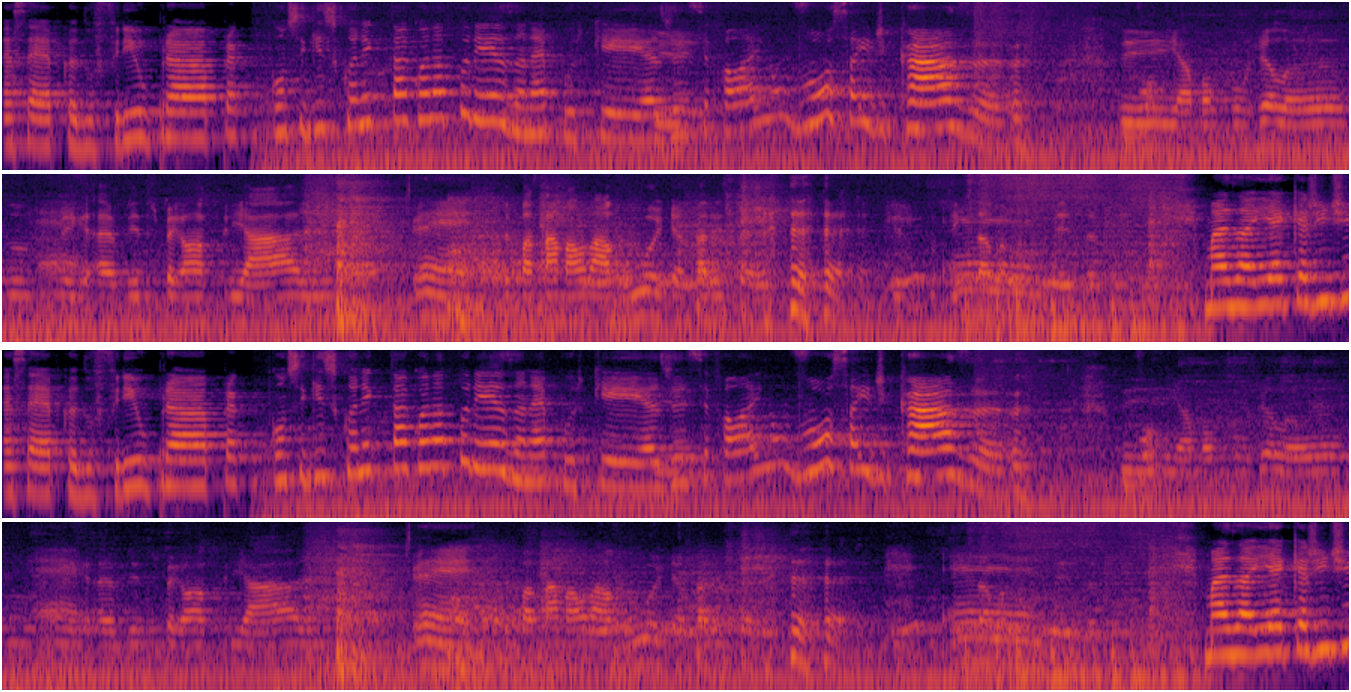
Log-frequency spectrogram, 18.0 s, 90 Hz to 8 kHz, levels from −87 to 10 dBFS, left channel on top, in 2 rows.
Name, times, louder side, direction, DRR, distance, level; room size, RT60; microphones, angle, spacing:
voice 1, 0.0-6.9 7.2-7.7 9.2-9.6 11.7-12.2 15.3-15.9 16.7-17.9, right 1 dB, 5° right, 8 dB, 0.6 m, -29 dB
sound 1, 1.6-16.9, left 1 dB, 30° left, 1.1 m, -36 dB
voice 2, 4.3-4.7 7.4-11.6 12.4-16.6, left 4 dB, 60° left, 12 dB, 0.6 m, -34 dB
sound 2, 6.6-13.6, right 1 dB, 75° right, 3.2 m, -52 dB
24.0 x 10.5 x 3.6 m, 1.5 s
head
